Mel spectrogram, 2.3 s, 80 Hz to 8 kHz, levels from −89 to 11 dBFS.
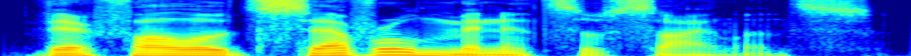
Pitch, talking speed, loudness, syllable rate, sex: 105 Hz, 160 wpm, -18 LUFS, 7.3 syllables/s, male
